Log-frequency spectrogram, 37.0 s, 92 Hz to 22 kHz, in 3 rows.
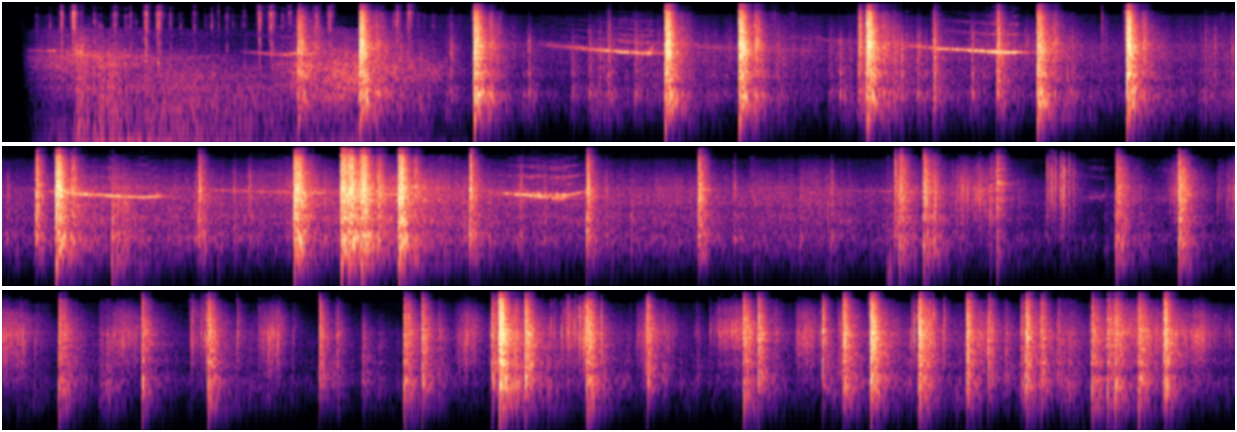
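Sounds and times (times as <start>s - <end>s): firework rockets banging: 0.3s - 5.2s
falling firework whistle: 0.3s - 7.6s, 8.7s - 10.3s, 12.7s - 16.1s, 17.2s - 18.4s.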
